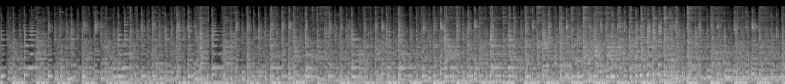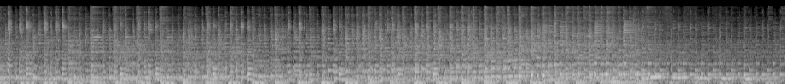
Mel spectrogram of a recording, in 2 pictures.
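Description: Live bluegrass string band playing an instrumental jam: mandolin and banjo picking fast runs over a steady, regular low beat.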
